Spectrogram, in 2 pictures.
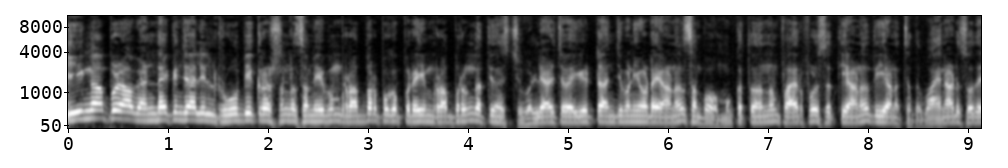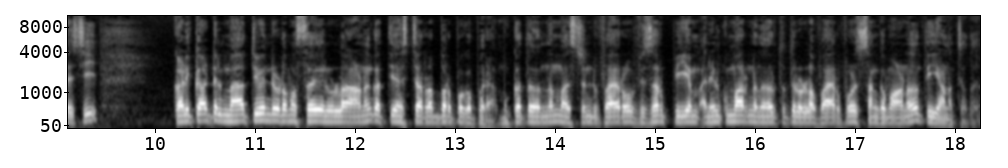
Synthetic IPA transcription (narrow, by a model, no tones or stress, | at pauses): iːŋːaːpːuɻɐʋeɳɖeːkːɐɲd͡ʑaːlilruːbikrɐʂɳɐnɨsɐmiːbɐmrɐbːɐrpuɣɐpːuɾɐjumrɐbːɐrumkɐt̪ːjɐnɐɕi̥t͡ɕːuʋɐɭijaːɻit͡ɕːɐʋɐjijiʈːɨɐɲd͡ʑɨmɐɳijoːɽejaːɳɨsɐmbʱɐʋɐmːukːɐt̪ːɨninːumfɐjɐrfoːrsit̪ːijaːɳɨt̪ijaːɳɐt͡ɕːɐðɨʋɐjɐnaːɽɨswɐd̪e̞ːɕi | kɐɭikʲːaːʈːilmaːt̪juʋindeuɽɐmɐst̪ʰɐiluɭːɐaːɳɨkɐt̪ːjɐnɐɕi̥t͡ɕːɐrɐbːɐrpuɣɐpːuɾɐ̰mukːɐt̪ːeninːumɐsi̥ʈɐndɨfɐjɐro̞ːfis̬ɐrpiemɐ̰nilkumaːrindene̞ːɾut̪ːɐt̪ːiluɭːɐfɐjɐrfoːrsɐŋɡʱɐmaːɳɨt̪ijaːɳɐt͡ɕːɐ̰ðɨ̰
